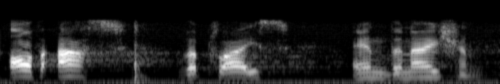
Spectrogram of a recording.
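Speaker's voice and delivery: emphasis on "Of us" placed first; stress on OF US. Shown as a demonstration. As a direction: lean hard on "Of us" before easing off. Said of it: "there's an emphasis on the word our".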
